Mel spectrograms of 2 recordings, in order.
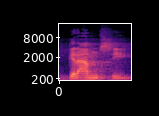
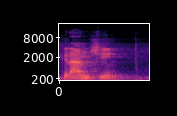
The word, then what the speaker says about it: Gramsci: Luego, a través de un pensador, ideólogo y politólogo italiano llamado Antonio Gramsci, se escribe Gramsci, Gramsci.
